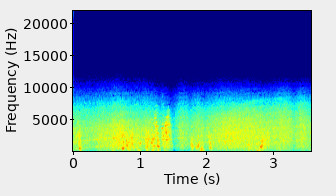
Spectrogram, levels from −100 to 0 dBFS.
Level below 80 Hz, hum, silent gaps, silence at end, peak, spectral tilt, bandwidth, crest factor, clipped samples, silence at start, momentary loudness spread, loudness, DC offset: -66 dBFS; none; none; 0 s; -10 dBFS; -1.5 dB/octave; 11 kHz; 20 dB; under 0.1%; 0 s; 6 LU; -27 LUFS; under 0.1%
